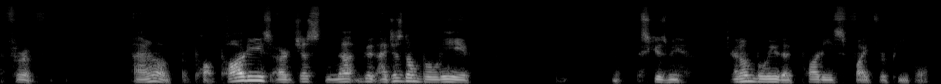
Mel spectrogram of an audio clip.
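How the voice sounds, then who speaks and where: A middle-aged man, talking casually and bluntly about his opinions, halting and repeating his words. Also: mid-range voice, creaky, mellow, breathy edge. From former Yugoslavia. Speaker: podcast host.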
